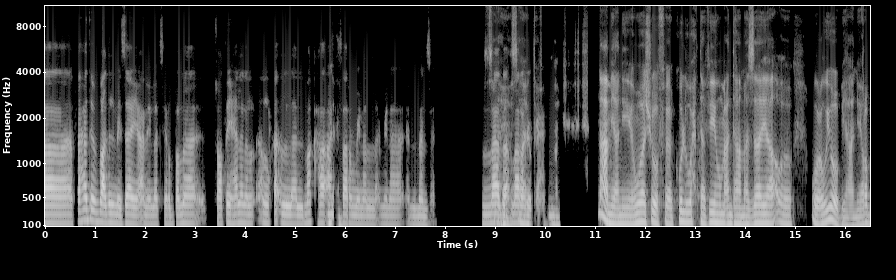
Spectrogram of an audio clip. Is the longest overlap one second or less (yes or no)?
no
